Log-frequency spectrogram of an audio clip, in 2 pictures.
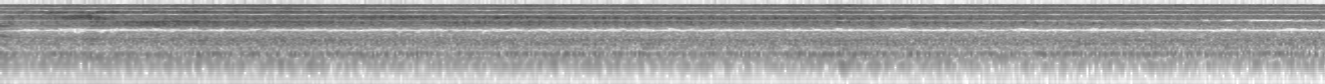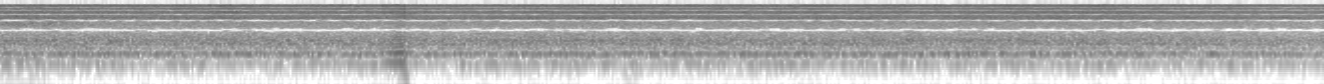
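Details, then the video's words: Honey bee swarm producing a continuous, even buzz, a thick droning hum that carries on steadily, with a low tone fading out partway and a brief knock near the end. "Bees Swarming"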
